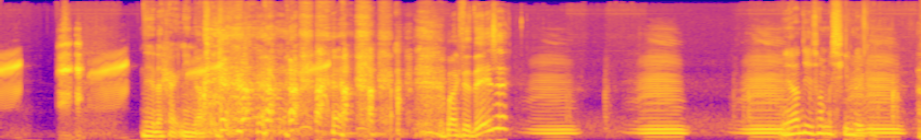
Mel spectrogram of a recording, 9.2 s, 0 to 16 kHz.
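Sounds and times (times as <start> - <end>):
deep droning bullfrog calls: 0.0 - 2.0, 5.2 - 9.1
speech: 1.4 - 5.8, 6.4 - 6.9, 7.5 - 9.2
laughter: 2.0 - 4.6.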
